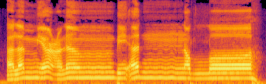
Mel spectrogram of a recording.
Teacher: dengan suara yang samar antara mim dan ba pada bibir kemudian ditahan kira-kira dua harakat atau dua ketukan Seraya mengeluarkan huruf ikhfa dari pangkal hidung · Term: Ikhfa Syafawi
